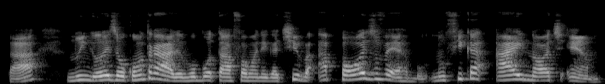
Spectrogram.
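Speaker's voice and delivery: ordinary talk, nothing marked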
